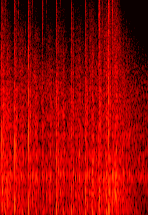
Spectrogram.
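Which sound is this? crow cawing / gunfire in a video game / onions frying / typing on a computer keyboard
gunfire in a video game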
